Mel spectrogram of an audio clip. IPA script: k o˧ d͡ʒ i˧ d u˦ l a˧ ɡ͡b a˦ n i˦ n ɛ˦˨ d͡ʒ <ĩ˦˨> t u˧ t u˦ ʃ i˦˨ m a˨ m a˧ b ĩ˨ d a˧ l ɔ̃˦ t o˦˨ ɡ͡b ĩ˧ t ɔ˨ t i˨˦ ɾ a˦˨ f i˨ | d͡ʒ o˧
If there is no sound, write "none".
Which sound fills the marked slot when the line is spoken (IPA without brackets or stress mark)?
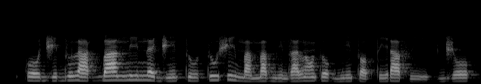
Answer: ĩ˧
